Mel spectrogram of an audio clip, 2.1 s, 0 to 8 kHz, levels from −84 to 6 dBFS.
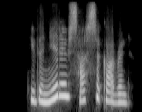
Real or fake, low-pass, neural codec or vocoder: fake; 7.2 kHz; codec, 24 kHz, 0.9 kbps, WavTokenizer, small release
